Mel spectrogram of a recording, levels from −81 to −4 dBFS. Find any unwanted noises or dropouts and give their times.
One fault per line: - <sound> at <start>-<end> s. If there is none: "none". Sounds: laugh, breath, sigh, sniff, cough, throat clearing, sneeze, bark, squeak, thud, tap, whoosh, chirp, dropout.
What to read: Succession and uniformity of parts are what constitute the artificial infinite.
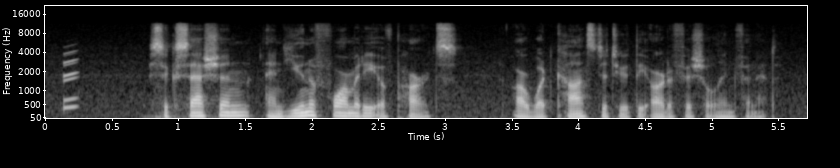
- chirp at 0.1-0.3 s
